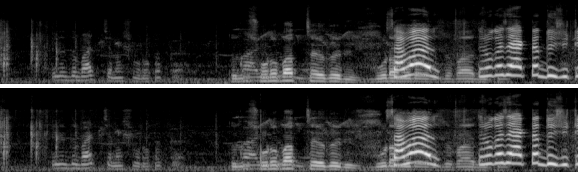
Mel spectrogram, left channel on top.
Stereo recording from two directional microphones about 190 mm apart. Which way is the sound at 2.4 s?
60° left (ahead or behind).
